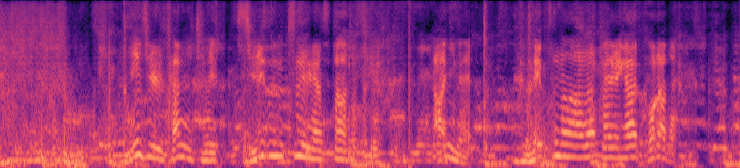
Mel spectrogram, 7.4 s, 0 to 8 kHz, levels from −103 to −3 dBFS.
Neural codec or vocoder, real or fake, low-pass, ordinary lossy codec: codec, 16 kHz, 2 kbps, FreqCodec, smaller model; fake; none; none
